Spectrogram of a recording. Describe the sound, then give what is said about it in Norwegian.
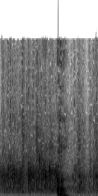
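Audience applause in a church: dense, steady clapping from a crowd runs through the whole stretch with an even loudness, swelling slightly near the middle before easing. “ska vi få middelen en kraftig applaus opp der”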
